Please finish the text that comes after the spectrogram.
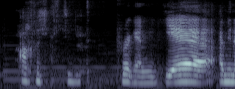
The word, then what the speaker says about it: Aristide: Reference in French, it is said as Aristide. Aristide.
